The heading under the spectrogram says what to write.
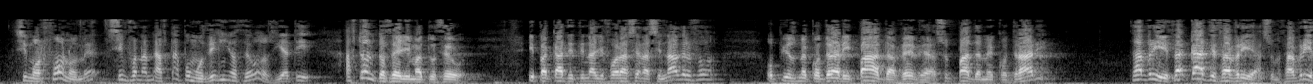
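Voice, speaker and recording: An older man in his sixties preaching a sermon to his congregation, animated and asking rhetorical questions with emphasis. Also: on the high side. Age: 60s.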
